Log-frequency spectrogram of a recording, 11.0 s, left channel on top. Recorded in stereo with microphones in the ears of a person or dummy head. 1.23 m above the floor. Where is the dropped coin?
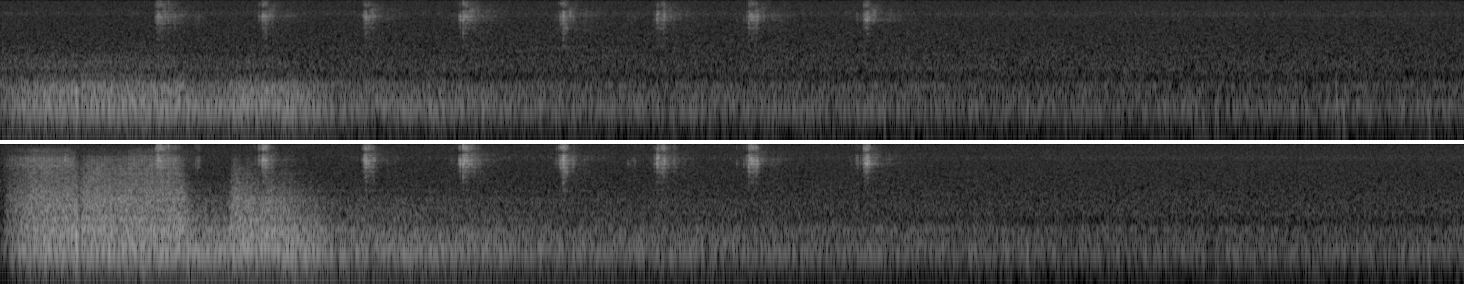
25° right (ahead or behind), 1.5 m.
